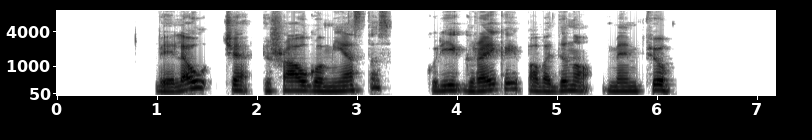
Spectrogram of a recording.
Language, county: Lithuanian, Marijampolė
